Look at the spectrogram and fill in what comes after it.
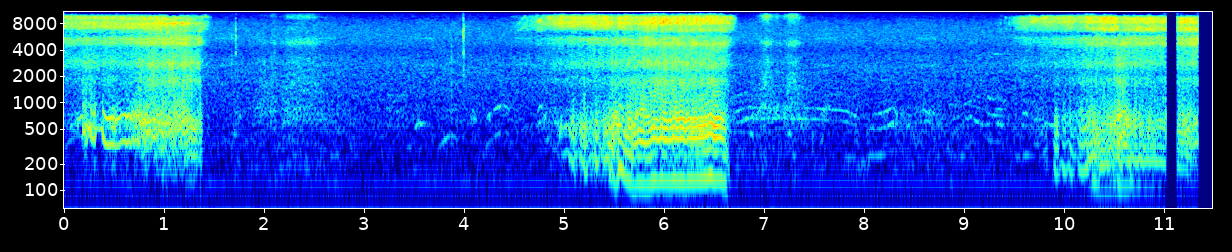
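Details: Five-year-old male pet sound asleep, pink paws and nose tip showing drowsiness, snoring in three long, rough, breathy rasps about every four to five seconds, the middle one carrying a faint whistling tone, over quiet indoor hum.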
